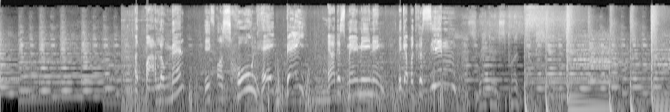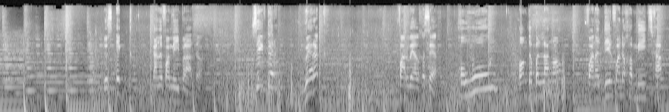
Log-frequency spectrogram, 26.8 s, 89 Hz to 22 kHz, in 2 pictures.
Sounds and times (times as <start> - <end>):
Music: 0.0 - 26.7
Speech: 2.7 - 10.5, 15.5 - 17.4, 18.4 - 19.9, 21.4 - 26.7.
